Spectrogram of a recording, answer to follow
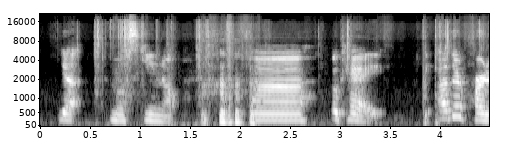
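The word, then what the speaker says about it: Moschino: in right now uh this brand just so we're all clear is pronounced mosino and we're going to get better at that not like the Cherry yeah mosino uh okay the other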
